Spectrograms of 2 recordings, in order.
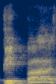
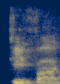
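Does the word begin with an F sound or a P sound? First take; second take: P sound; F sound. First: The word is said with P sounds. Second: The word is said with F sounds.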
